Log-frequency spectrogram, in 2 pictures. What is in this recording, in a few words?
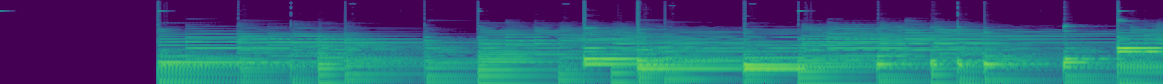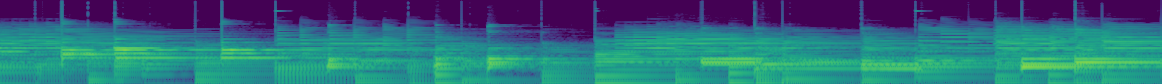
drum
